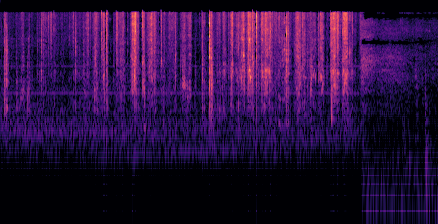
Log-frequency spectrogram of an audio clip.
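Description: Thick power cable being uncoiled and handled: a dense run of irregular rustles and light clicks as the cable jacket rubs and knocks.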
